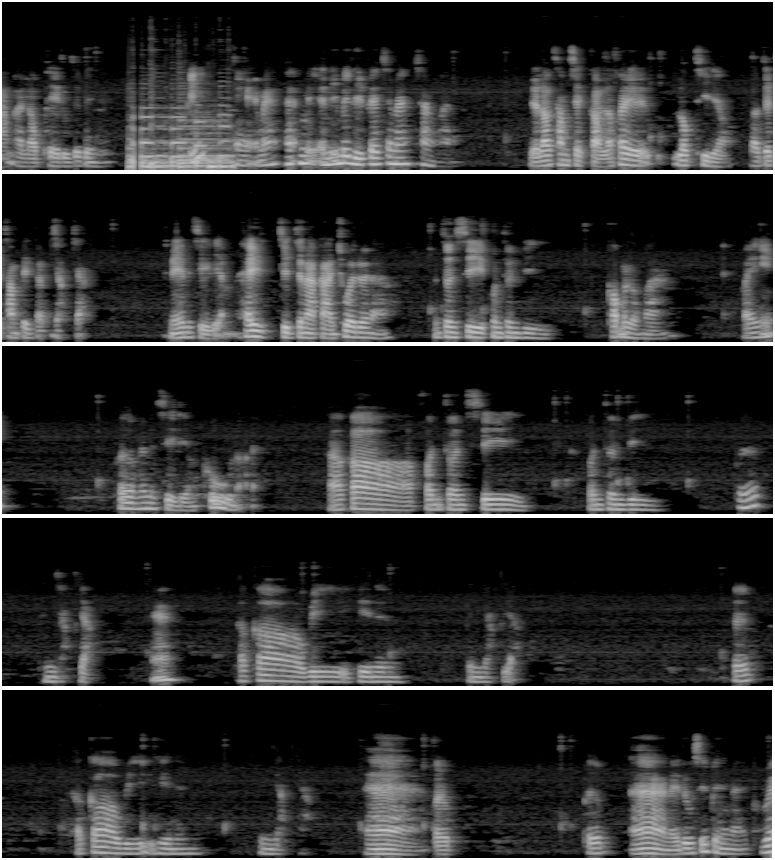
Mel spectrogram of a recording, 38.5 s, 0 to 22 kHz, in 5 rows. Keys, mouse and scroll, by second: 0.7 click, 2.2 click, 4.4-4.9 drag, 5.9 click, 6.3 click, 7.3-8.7 drag, 11.8 click, 12.3 click, 13.4-15.1 drag, 16.2 click, 20.8 click, 21.4 click, 22.1-24.4 drag, 26.0 click, 26.8-30.2 drag, 32.1 click, 32.9-34.3 drag, 34.9 click, 36.3 click, 38.3 click.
